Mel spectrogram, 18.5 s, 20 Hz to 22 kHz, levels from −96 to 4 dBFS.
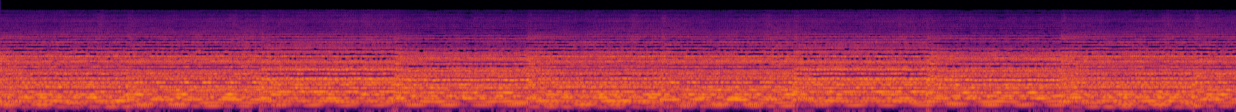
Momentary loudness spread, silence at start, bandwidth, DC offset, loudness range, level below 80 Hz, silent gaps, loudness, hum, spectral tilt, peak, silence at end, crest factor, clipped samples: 2 LU; 0 s; 16 kHz; under 0.1%; 1 LU; -62 dBFS; none; -22 LUFS; none; -2.5 dB/octave; -8 dBFS; 0 s; 14 dB; under 0.1%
